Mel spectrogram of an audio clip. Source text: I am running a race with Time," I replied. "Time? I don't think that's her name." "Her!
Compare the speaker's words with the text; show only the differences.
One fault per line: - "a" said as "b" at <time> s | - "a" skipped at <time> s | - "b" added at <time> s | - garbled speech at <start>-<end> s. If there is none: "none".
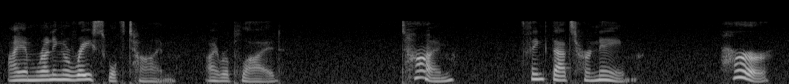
- "I don't" skipped at 4.5 s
